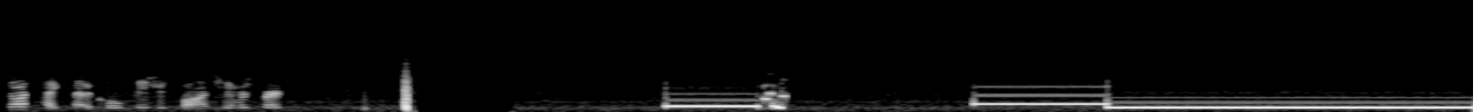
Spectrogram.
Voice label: PAGING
